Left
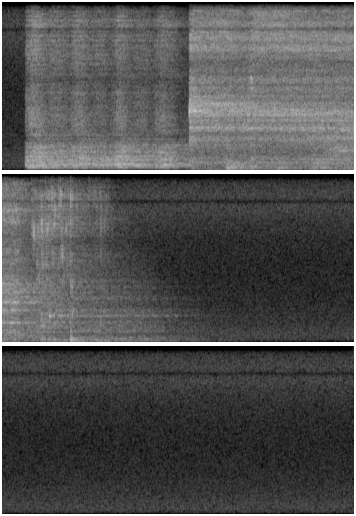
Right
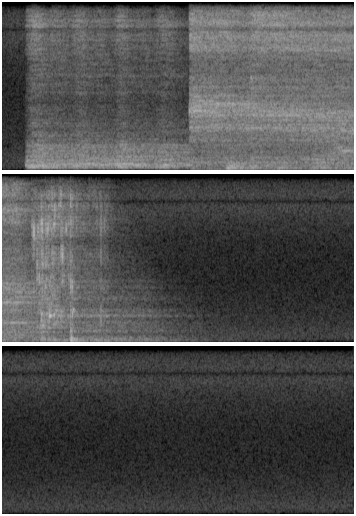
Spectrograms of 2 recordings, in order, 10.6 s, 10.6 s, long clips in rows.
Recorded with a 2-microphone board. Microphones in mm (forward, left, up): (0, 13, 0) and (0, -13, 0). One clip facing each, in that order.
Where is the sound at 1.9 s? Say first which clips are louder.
Left 4 dB; 45° left (ahead or behind), 1.5 m.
